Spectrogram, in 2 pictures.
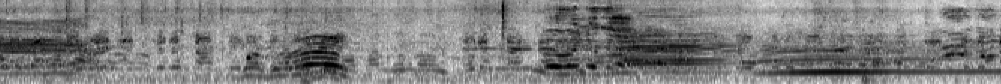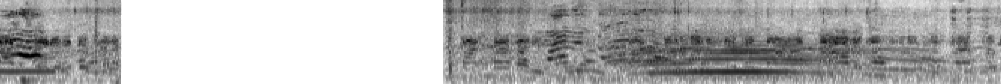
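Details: Cattle being unloaded from the river side at a busy village cattle market; long, steady, low moos drawn out for a second or two, twice, over loud overlapping human shouting and crowd chatter.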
